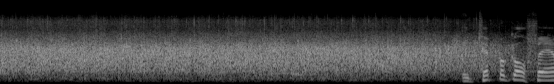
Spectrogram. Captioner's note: applause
